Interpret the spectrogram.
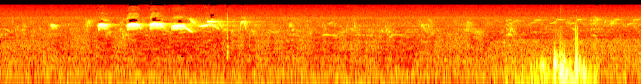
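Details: Crested bunting (Emberiza lathami) singing in the Aravali hills of Rajasthan, India: a single short phrase of about six quick, high, bright chirping notes ending in a slurred flourish, followed by quiet and a brief low rumbling thump near the end.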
